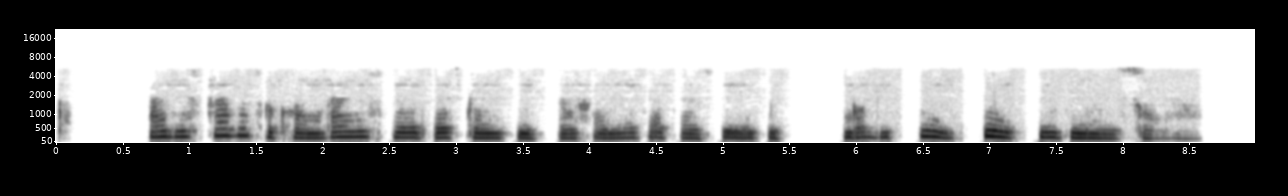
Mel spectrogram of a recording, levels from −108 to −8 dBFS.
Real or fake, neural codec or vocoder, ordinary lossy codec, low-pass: real; none; MP3, 32 kbps; 5.4 kHz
